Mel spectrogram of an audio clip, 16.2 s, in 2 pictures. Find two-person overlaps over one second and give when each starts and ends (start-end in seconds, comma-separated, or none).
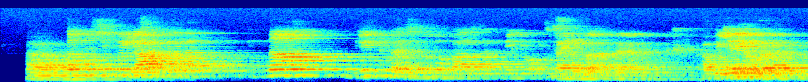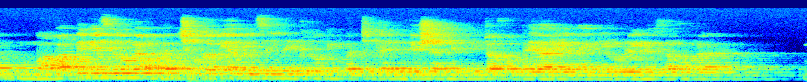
none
